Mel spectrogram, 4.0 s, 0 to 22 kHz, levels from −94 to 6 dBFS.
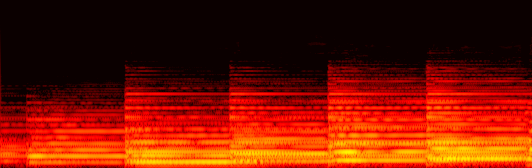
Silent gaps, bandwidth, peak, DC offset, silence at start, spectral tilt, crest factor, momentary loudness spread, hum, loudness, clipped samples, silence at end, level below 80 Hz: none; 4.4 kHz; -14 dBFS; under 0.1%; 0 s; -11.5 dB/octave; 14 dB; 10 LU; none; -29 LUFS; under 0.1%; 0 s; -56 dBFS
